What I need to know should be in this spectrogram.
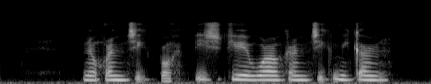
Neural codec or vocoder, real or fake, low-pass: autoencoder, 22.05 kHz, a latent of 192 numbers a frame, VITS, trained on many speakers; fake; 7.2 kHz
